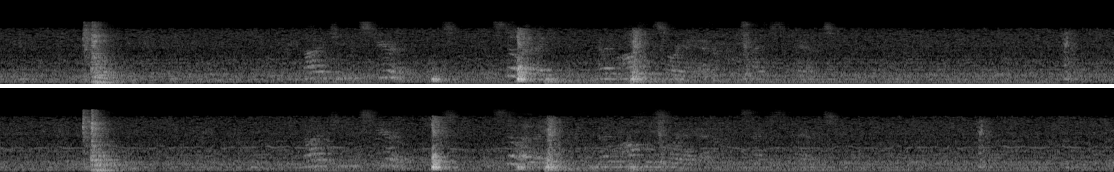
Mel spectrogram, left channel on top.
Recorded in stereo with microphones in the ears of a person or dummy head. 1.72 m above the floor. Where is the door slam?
40° right (ahead or behind), 3 m.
